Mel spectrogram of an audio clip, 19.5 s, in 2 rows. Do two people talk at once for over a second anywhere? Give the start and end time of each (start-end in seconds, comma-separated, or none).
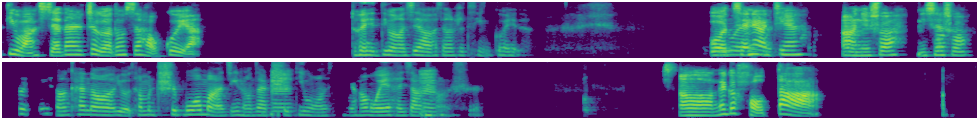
7.1-8.7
